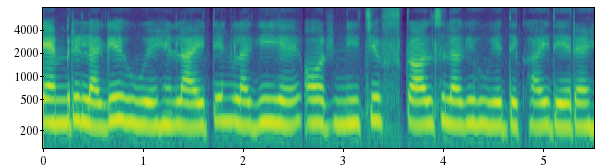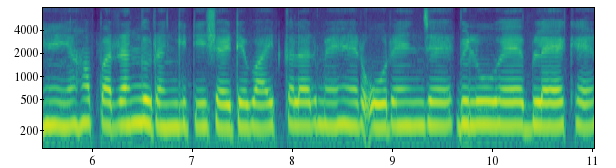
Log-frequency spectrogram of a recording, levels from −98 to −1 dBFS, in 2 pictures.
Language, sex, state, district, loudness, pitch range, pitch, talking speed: Hindi, female, Bihar, Purnia, -16 LUFS, 230-245 Hz, 235 Hz, 170 wpm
